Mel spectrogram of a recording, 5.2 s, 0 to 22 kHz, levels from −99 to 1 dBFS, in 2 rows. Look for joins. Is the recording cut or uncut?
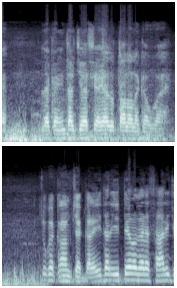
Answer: cut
